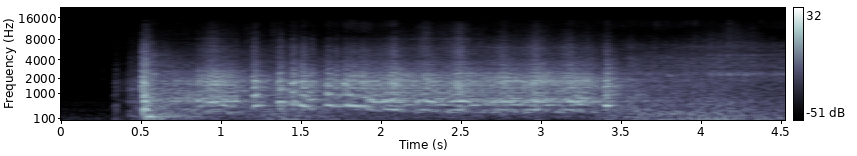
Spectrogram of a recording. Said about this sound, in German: Ob dieses Geräusch eines startenden Model T in Henry Fords Ohren wie Musik geklungen hat, ist nicht überliefert. Das Model T, auch Tin Lizzy genannt, begründete Henry Fords Ruhm.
